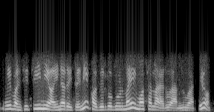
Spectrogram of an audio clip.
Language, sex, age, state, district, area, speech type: Nepali, female, 45-60, West Bengal, Jalpaiguri, urban, conversation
